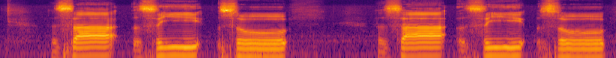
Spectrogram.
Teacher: زا، زی، زو کی مخرج سخت اور پتلی ہے۔ اس طرح ادا کی جائے کہ تھوڑی سی سیٹی کی آواز نکلے تو یہ زیادہ اچھا ہے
